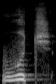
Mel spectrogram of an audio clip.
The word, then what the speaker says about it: Łódź: Ça se prononce Łódź en polonais.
